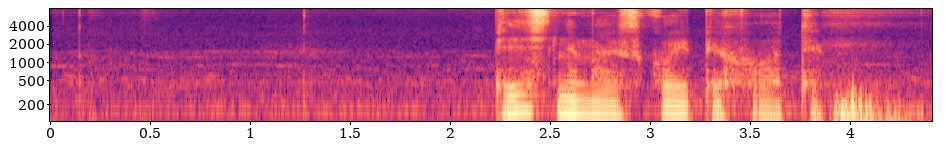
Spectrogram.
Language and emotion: Russian, sad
